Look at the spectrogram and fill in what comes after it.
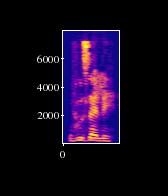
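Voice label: "vous allez", French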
